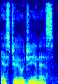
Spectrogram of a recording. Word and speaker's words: Sjogren's: Sjogren's disease, spelled S J O G R E N S, pronounced Sjogren's, is an autoimmune disorder.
